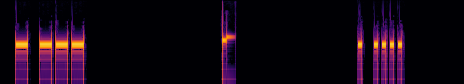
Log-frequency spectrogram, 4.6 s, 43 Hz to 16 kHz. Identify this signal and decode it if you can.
Morse code, heard as a keyed tone, about 30 wpm, 700 Hz. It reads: TO EH
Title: Top Two Letter Combinations in Words 30wpm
